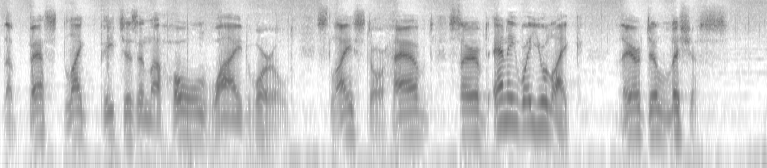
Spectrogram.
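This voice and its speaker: High-pitched, animated American radio announcer man. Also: slight background noise, low-quality recording. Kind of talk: 1940s-50s radio announcing and ad copy. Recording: old radio recording with music.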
